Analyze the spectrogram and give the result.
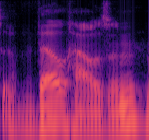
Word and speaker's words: Wellhausen: His name is Julius Wellhausen. That's pronounced like a V because that's how Germans do it.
